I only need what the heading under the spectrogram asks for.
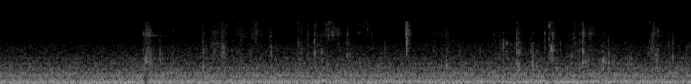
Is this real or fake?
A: real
